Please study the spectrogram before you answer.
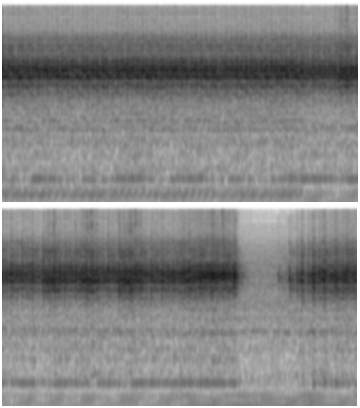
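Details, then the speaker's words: Acura TSX race car on cold start: a shrill, steady belt squeal; brake cleaner sprayed on the tensioner pulley leaves it as loud or louder, while spraying the alternator pulley silences it, so the source is still suspected. "Alright, so if I spray a little bit of brake cleaner onto the tensioner pulley, kind of really doesn't do anything, and actually kind of gets louder."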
